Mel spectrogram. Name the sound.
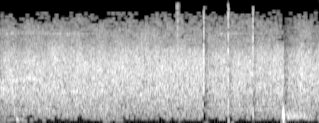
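audience ovation applause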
